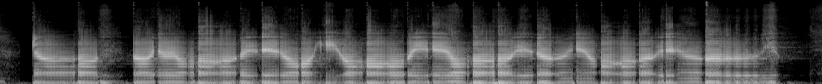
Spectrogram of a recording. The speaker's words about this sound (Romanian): Sunt tot felul de nume amuzante pentru drâmbă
